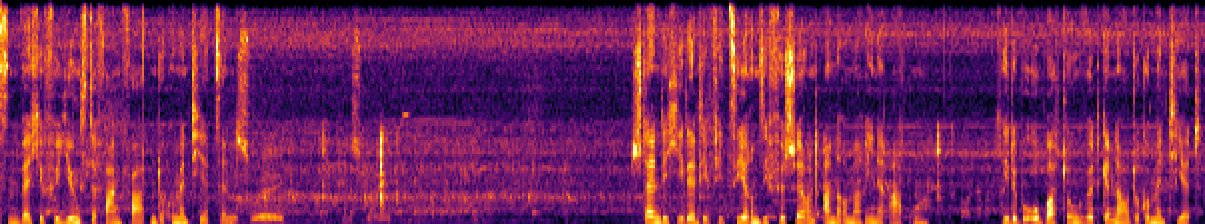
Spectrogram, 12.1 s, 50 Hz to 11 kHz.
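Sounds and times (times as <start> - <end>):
machinery hum and hiss: 0.0 - 12.0.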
